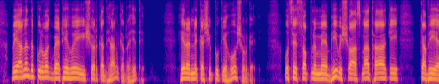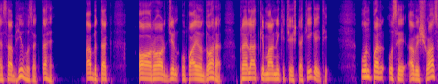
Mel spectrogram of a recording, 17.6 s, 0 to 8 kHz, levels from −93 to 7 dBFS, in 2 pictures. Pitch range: 115-140 Hz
